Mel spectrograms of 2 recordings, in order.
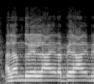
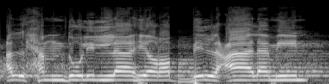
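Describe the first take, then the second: First: It is recited quickly and hurriedly. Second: It is recited slowly and carefully.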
